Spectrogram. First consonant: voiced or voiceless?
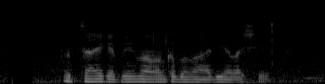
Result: voiceless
